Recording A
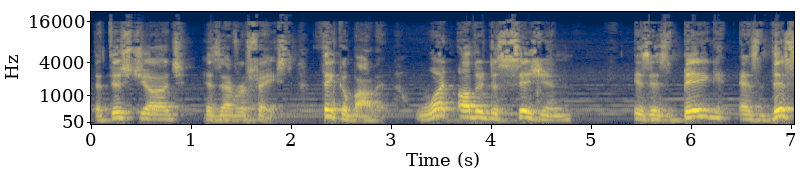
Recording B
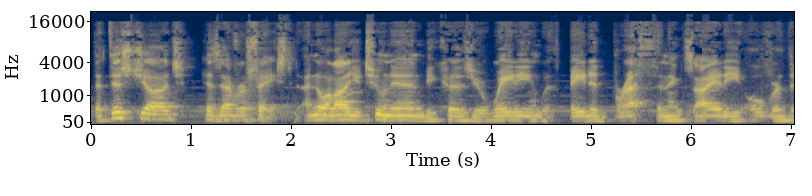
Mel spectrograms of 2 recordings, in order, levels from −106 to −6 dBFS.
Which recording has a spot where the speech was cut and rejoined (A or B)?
B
